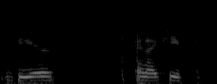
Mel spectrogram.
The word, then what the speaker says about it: Dire: his name correctly because it's supposed to be pronounced deer and I keep pronouncing it as dire like that that's what it looks like but no it's pronounced deer crow but yeah he he plotting he's plotting something.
